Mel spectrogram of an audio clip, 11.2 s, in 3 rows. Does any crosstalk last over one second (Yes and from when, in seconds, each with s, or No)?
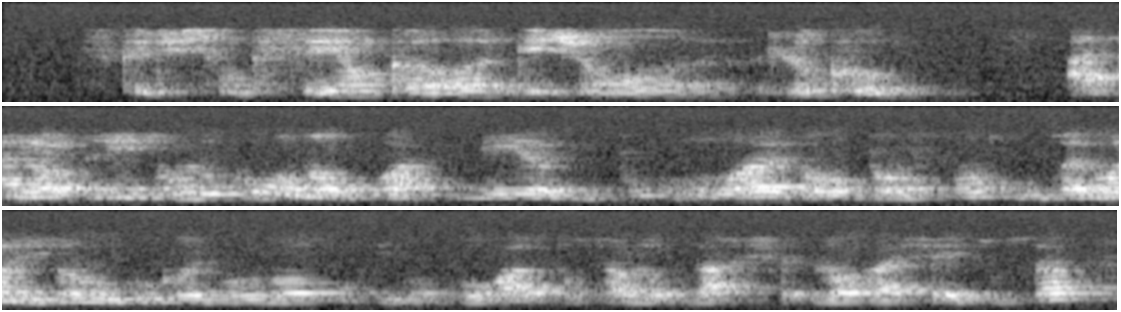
No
